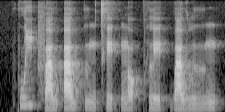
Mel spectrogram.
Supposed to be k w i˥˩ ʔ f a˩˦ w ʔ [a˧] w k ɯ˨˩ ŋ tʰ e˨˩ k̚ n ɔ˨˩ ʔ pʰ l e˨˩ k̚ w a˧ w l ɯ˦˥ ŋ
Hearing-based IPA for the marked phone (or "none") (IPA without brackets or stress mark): a˧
